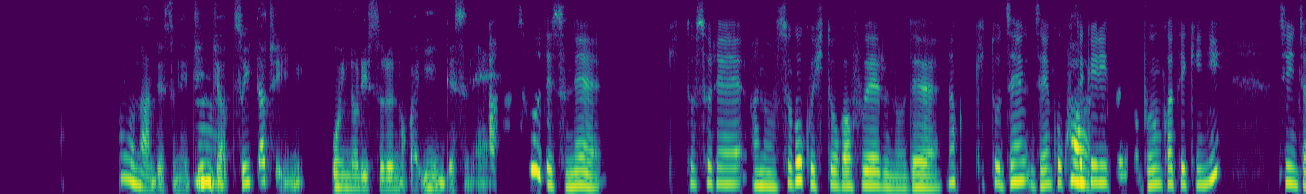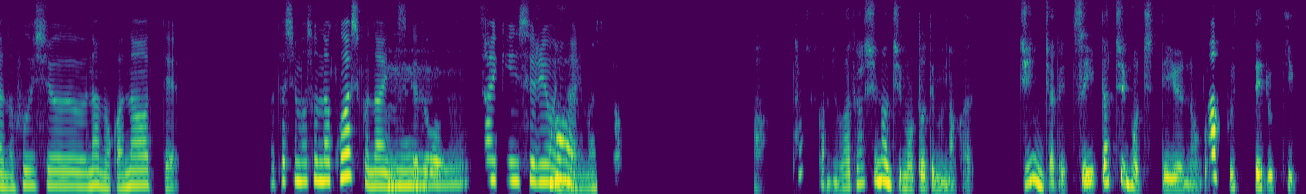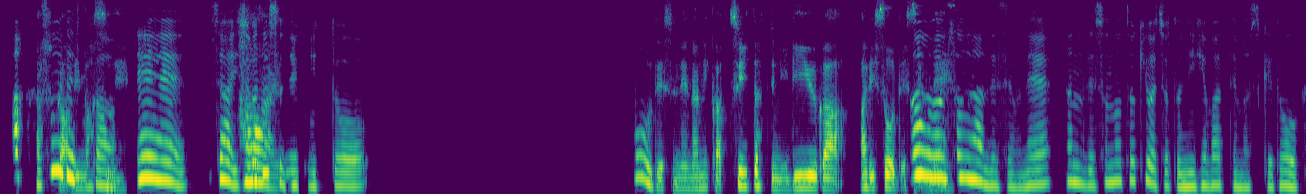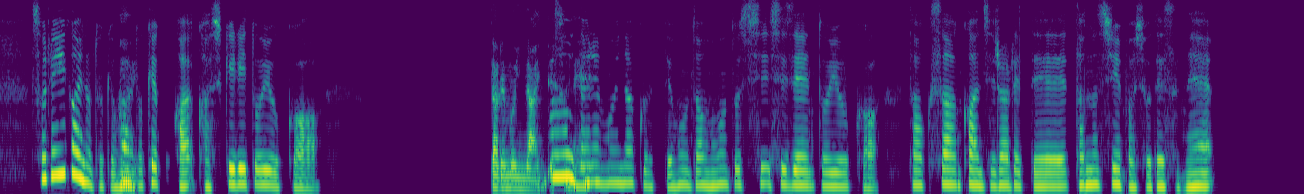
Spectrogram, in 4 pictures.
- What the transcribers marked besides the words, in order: none
- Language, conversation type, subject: Japanese, podcast, 散歩中に見つけてうれしいものは、どんなものが多いですか？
